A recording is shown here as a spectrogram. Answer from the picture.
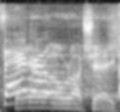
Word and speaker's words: Ferrero Rocher: A Ferrero Rocher.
